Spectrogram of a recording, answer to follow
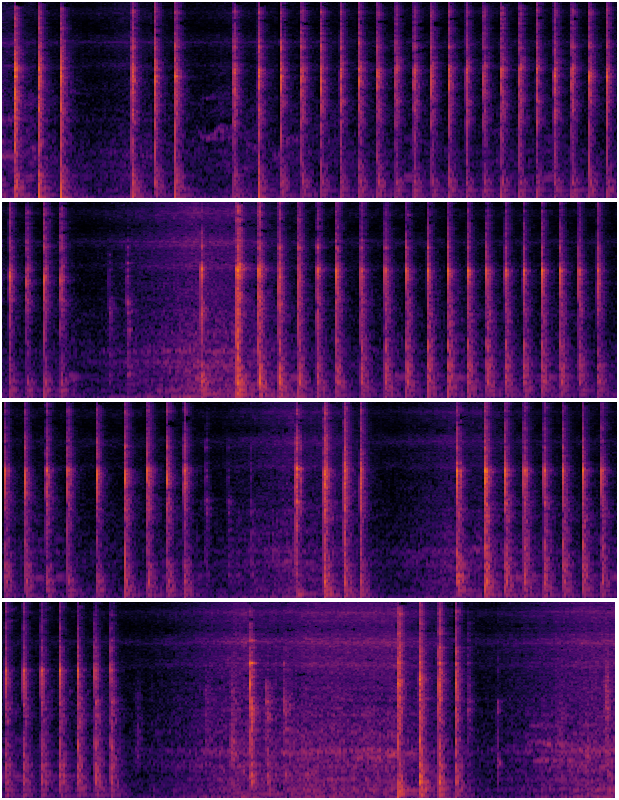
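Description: Small hammer tapping a sewing-machine tape binder's thin folded sheet metal against a steel vise, shaping it. The light metallic strikes come about five a second in runs of several seconds, with short pauses, then slow to scattered blows near the end.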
